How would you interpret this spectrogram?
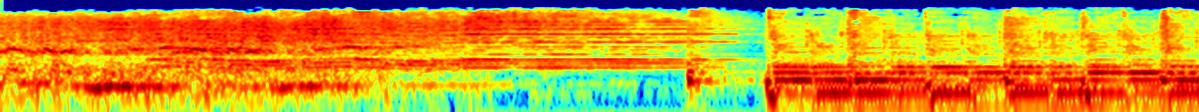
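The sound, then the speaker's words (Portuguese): The Batmobile car tears away with loud, sustained tire squeals and a roaring engine, a brief dip in the middle before the screeching and engine noise surge back, intense with no talking. “To the Batmobile, let's go! Atomic batteries to power. Turbines to speed.”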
